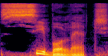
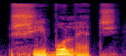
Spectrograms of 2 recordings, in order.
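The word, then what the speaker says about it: שבולת: regiões do nosso país eles não conseguiam pronunciar o som CH e por isso vizinho a cebolete ao invés de ge boletim GT de golo 42 mil homens porque eles não conseguiram dizer shiboleth algumas pessoas aplicando essa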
